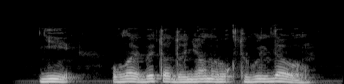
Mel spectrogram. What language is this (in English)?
Bashkir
